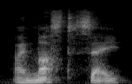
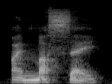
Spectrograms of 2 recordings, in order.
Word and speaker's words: must: We don't usually, in spoken English, pronounce the T at the end of must. We don't often say, I must say.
